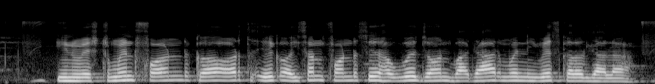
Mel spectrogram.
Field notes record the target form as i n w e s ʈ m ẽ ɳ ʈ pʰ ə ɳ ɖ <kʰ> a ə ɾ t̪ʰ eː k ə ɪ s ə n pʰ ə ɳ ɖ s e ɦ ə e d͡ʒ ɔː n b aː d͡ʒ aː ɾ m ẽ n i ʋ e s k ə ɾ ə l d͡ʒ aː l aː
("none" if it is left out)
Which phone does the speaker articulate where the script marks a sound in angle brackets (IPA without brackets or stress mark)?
k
